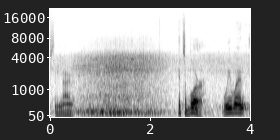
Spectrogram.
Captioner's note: moving tank echoes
